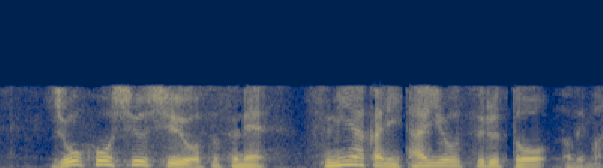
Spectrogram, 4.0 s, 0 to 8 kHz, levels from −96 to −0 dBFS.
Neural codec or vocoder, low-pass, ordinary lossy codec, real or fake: codec, 16 kHz, 4 kbps, X-Codec, HuBERT features, trained on general audio; 7.2 kHz; AAC, 16 kbps; fake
